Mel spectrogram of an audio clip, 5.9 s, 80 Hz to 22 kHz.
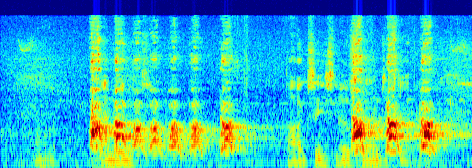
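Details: A neighbor's dog recorded on 11-13-2020 barking in two bursts of rapid, repeated barks, with low human voices talking through and between the barking.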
